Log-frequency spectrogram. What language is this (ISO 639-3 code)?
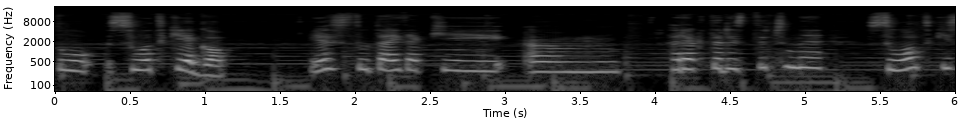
pol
